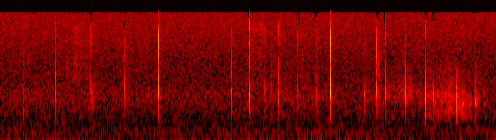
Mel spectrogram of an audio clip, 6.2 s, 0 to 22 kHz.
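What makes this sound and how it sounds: Long acrylic nails tap on the glossy paper-covered cardboard cover of a thick, solid hardcover book lying flat, then sweep scratches across it. About 20 quiet, sharp, bright clicks sit apart over a near-silent background, each ringing around 1.7 kHz and dying away almost at once. Near the end, a brief softer rasp from the scratching rises between them.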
